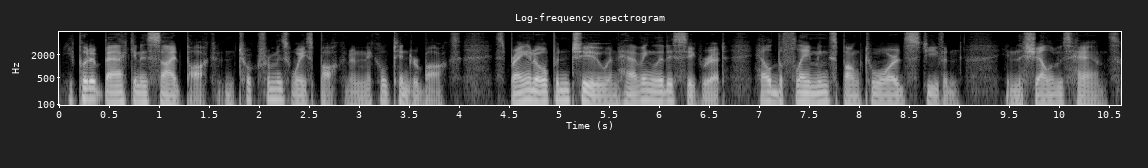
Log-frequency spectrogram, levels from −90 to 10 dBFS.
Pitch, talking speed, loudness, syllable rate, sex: 90 Hz, 205 wpm, -21 LUFS, 5.6 syllables/s, male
